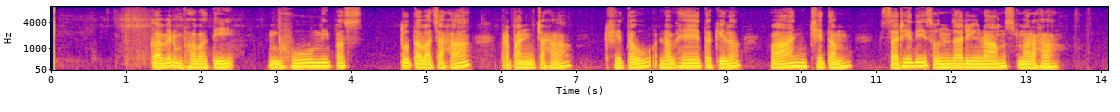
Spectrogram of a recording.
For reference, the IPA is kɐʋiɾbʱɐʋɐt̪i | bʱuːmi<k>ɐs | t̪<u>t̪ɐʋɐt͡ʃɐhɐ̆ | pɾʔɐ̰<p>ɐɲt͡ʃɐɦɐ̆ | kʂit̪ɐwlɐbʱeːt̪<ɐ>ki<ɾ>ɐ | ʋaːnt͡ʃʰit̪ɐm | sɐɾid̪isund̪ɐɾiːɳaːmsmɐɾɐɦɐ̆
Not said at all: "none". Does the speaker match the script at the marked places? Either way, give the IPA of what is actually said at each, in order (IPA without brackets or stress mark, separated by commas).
p, u, p, ɐ, l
